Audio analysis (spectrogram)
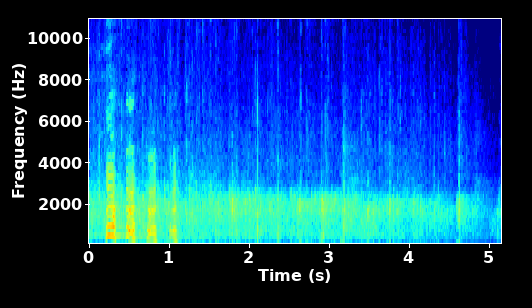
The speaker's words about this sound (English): Yes, we can clap. We're allowed.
